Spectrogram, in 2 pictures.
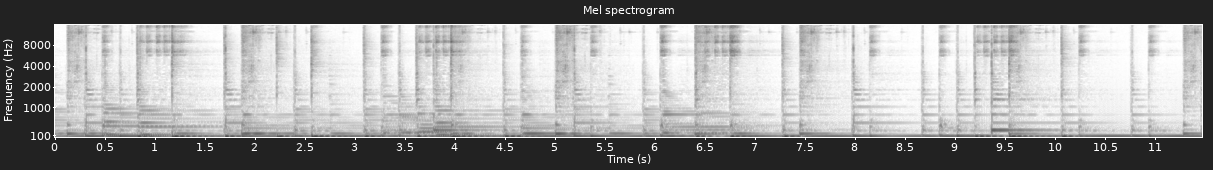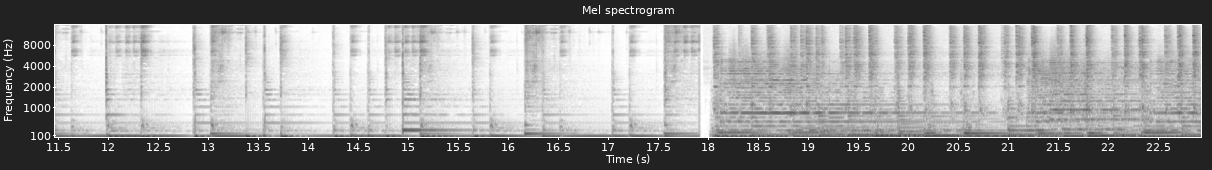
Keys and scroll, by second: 0.1 g, 0.2 r, 0.2 e, 0.4 n, 0.5 Return, 4.0-4.9 typing, 5.0 Return, 6.5 Tab, 8.3 b, 8.5 o, 8.5 w, 8.6 n, 8.8 Return, 12.0 ctrl+j, 14.3 -, 14.8 1, 15.0 ., 15.1 3, 15.2 Return, 20.2 alt+a.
